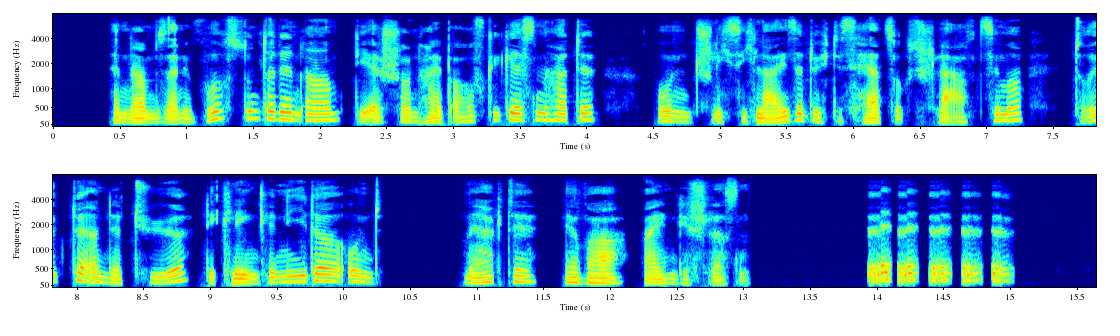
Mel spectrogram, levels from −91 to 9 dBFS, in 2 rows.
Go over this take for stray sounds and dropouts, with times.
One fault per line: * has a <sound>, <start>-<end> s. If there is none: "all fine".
* has a laugh, 13.9-15.0 s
